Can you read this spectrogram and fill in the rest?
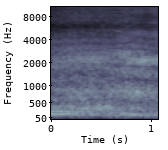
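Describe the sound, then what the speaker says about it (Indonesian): A red bus rolls past at a roadside spot in Tepung Kunjat, Banjar, its engine droning steadily and fairly close for about a second, with a low tonal hum beneath broadband road noise. "di belakang disusul lagi dari mobil bus berwarna merah"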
